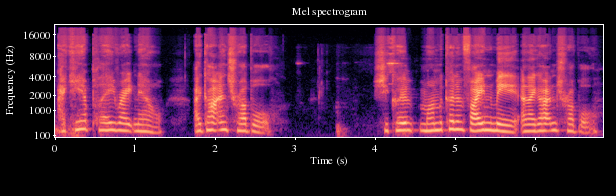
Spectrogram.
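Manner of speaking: hushed whispering voice. Voicing a hidden creature answering the player: whispering. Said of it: "a whisper".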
